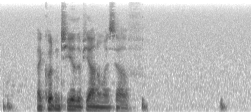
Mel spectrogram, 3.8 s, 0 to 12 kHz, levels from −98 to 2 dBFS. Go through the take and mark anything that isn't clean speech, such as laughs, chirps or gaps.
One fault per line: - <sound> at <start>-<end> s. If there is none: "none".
none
